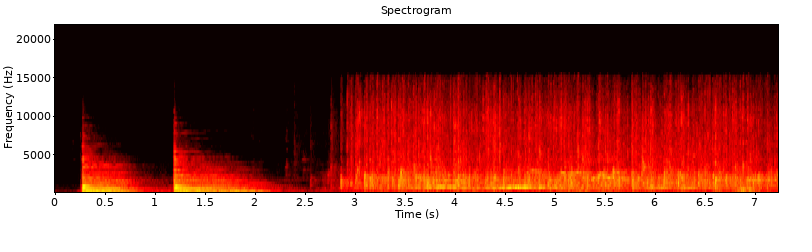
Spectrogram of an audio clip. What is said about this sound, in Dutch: Een zeer terecht applaus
